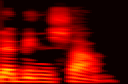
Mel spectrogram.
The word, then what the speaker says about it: labinsyam: For the letters D, L, R, S, and T, the G from NG is dropped to make it easier to pronounce. Labindalawa, labintatlo, labinlima, and labinsyam.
